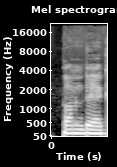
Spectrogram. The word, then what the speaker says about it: Bamberg: Yes, Bamberg and Nuremberg.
